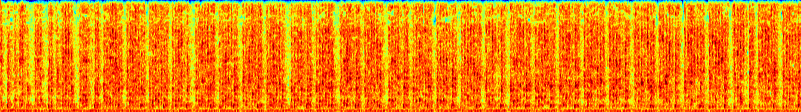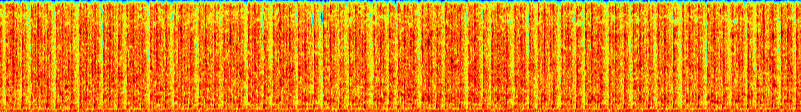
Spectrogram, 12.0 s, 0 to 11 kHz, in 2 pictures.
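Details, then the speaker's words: Newly installed 302 V8 in a Fox-body drift build starts and runs strong and even, but idles far too high at about 2500 rpm; cause unknown, vacuum hoses being checked. "so it runs sounds good but it's got a high idle it was idling at about what 2500 Daniel"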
